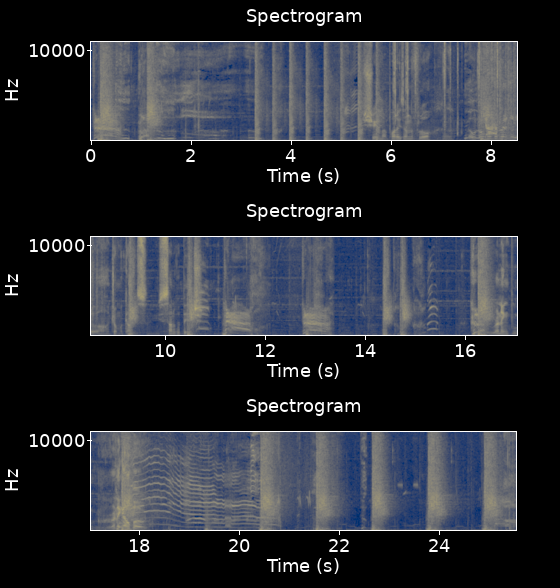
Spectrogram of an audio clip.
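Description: Heavy punches thud and smack against a creature.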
